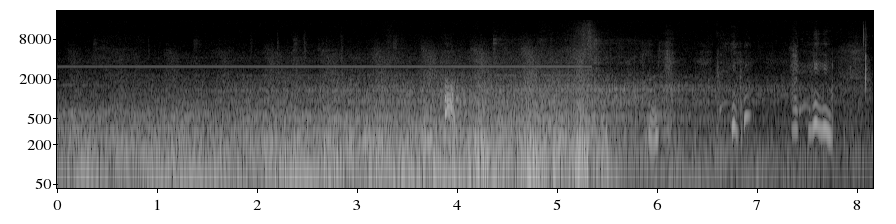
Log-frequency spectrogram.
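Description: A dog whining in a few short rising-and-falling whimpers in the last two seconds or so, over a steady low background hum from the episode's soundtrack.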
